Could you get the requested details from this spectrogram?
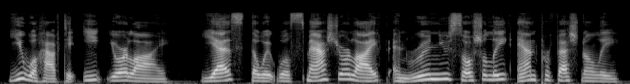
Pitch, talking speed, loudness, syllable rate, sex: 175 Hz, 180 wpm, -19 LUFS, 4.6 syllables/s, female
